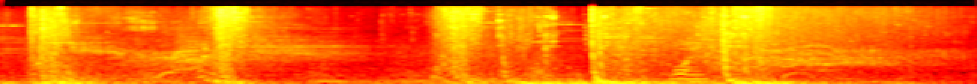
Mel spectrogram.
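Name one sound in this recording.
Heavy blades clash and strike in a fast fight.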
